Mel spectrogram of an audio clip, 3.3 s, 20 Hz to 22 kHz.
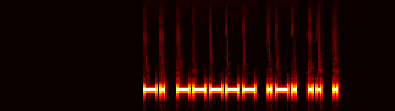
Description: Morse code, heard as a keyed tone, about 36 wpm, 700 Hz. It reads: N0RIE
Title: USA Call Signs - 5 Characters - 35wpm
